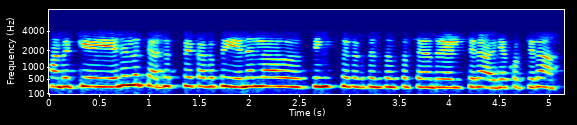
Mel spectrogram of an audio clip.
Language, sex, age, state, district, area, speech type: Kannada, female, 30-45, Karnataka, Hassan, urban, conversation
